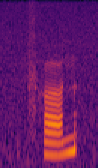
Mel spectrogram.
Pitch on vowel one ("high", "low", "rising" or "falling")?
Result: rising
